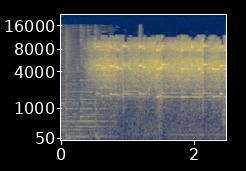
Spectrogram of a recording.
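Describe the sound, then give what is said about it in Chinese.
Hundreds of glass wind chimes hung at a shrine in Kagawa Prefecture, Japan, tinkle in summer under a clear sky: a continuous, shimmering wash of bright, high-pitched rings, with scattered clear pings rising above a steady airy hiss. “还有神社挂了四百个玻璃风铃，让造访的旅客暑意全消”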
